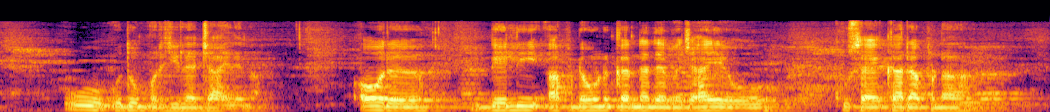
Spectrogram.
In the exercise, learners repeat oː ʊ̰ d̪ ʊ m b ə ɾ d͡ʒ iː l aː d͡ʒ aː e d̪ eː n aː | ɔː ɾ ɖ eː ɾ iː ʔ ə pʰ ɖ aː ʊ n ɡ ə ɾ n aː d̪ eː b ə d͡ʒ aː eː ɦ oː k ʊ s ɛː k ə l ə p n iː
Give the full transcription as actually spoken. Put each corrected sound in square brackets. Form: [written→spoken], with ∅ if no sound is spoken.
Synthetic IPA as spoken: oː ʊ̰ d̪ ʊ m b ə ɾ d͡ʒ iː l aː d͡ʒ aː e d̪ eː n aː | ɔː ɾ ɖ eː [ɾ→l] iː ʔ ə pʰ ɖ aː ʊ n [ɡ→k] ə ɾ n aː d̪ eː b ə d͡ʒ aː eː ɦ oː k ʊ s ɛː k ə [l→ɾ] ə p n [iː→aː]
